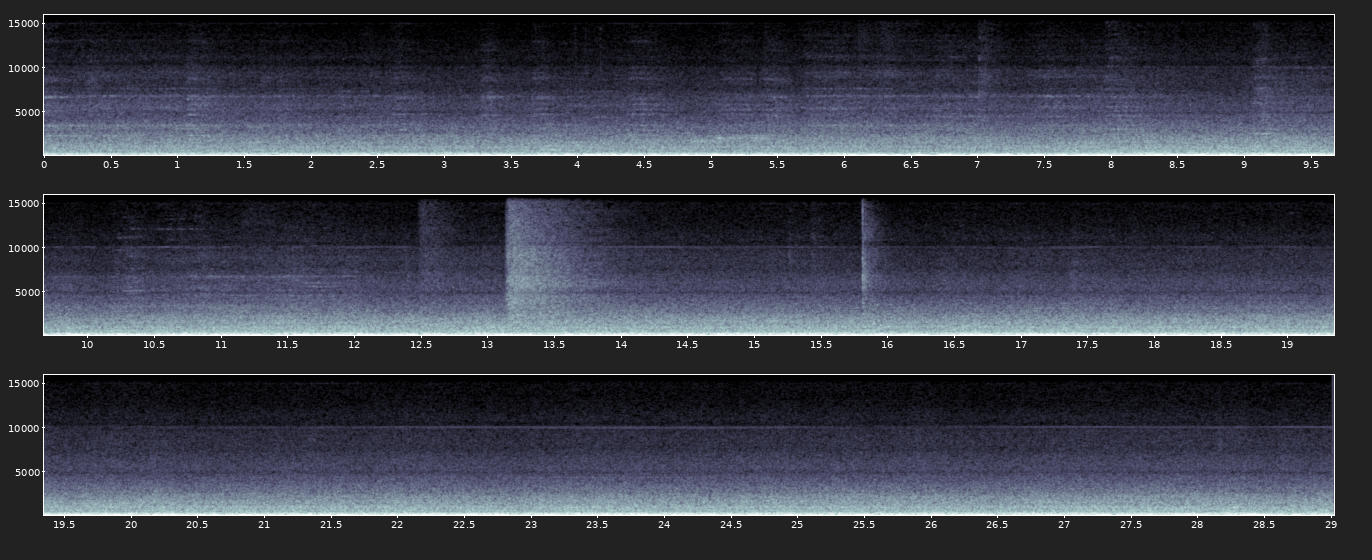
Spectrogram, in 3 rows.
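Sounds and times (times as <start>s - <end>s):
train low hum: 0.0s - 29.0s
air release hiss: 12.5s - 14.1s.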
